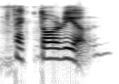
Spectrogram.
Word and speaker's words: factorial: Tanda seru, it's pronounced as factorial.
